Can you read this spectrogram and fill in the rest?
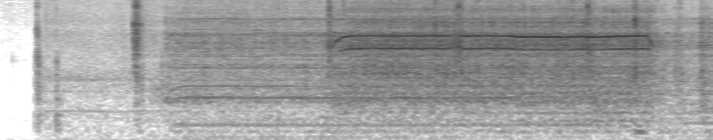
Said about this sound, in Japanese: ラジオネーム鍋鬼のえっ、ー、と両替両替してコインの音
